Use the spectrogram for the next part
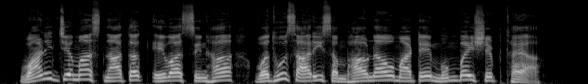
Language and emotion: Gujarati, neutral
